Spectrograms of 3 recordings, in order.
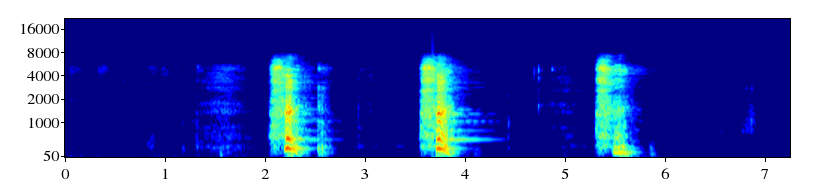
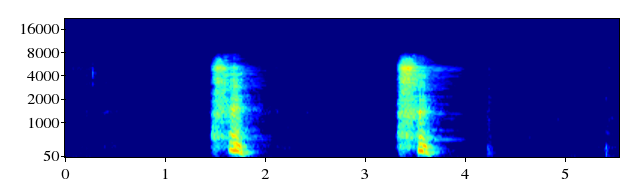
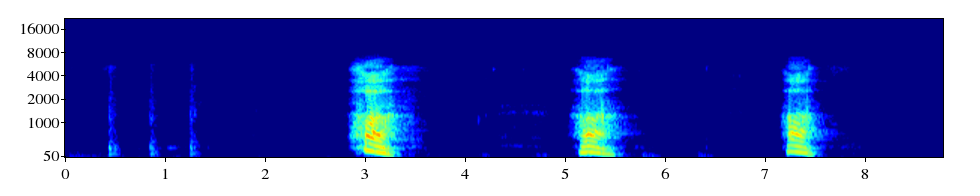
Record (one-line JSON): {"three_cough_length": "7.3 s", "three_cough_amplitude": 25692, "three_cough_signal_mean_std_ratio": 0.22, "cough_length": "5.5 s", "cough_amplitude": 9735, "cough_signal_mean_std_ratio": 0.25, "exhalation_length": "8.8 s", "exhalation_amplitude": 8488, "exhalation_signal_mean_std_ratio": 0.23, "survey_phase": "beta (2021-08-13 to 2022-03-07)", "age": "65+", "gender": "Male", "wearing_mask": "No", "symptom_none": true, "smoker_status": "Ex-smoker", "respiratory_condition_asthma": false, "respiratory_condition_other": false, "recruitment_source": "REACT", "submission_delay": "3 days", "covid_test_result": "Negative", "covid_test_method": "RT-qPCR", "influenza_a_test_result": "Negative", "influenza_b_test_result": "Negative"}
